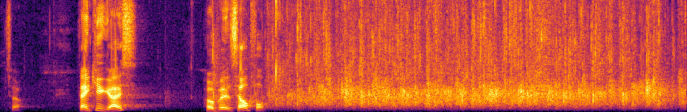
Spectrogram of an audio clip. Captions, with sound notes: So thank you, guys. Hope it was helpful. >> [APPLAUSE]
